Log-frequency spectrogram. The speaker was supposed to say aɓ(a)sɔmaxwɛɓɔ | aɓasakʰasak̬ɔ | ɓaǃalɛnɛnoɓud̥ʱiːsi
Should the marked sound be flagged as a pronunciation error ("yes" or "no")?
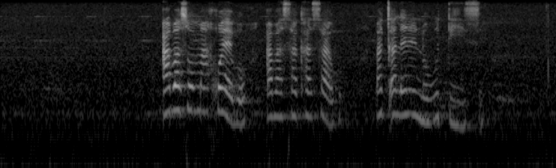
no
